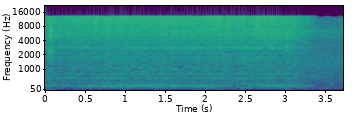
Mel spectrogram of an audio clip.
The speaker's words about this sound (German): Im Schleifautomaten wird das Glas schließlich aufgrund der exakten Programmierung in Form gebracht.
